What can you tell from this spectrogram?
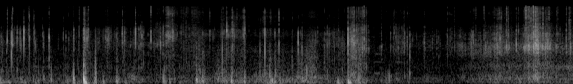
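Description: Clear plastic packaging bag crinkling and rustling as it is handled with an HDMI cable inside, in irregular crackles that thicken near the end, with a couple of dull knocks.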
